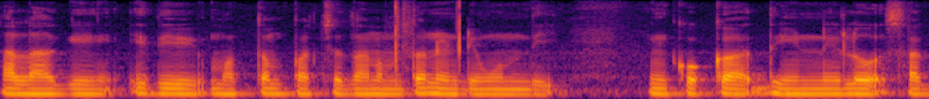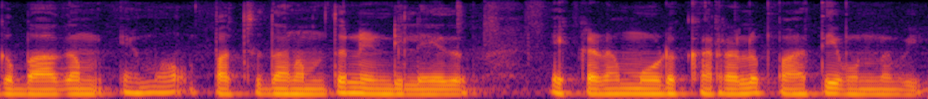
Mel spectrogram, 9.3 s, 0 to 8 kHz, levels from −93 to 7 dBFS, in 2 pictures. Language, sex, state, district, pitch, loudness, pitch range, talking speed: Telugu, male, Andhra Pradesh, Chittoor, 110 Hz, -21 LUFS, 105-115 Hz, 130 wpm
